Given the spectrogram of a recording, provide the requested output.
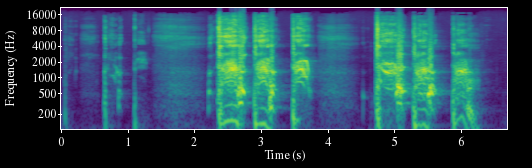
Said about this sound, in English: Sorry again, coughing in the mic.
